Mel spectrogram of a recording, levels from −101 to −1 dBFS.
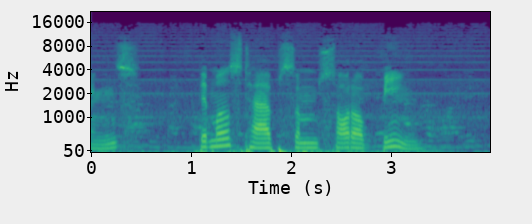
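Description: Timecode bleed runs under the entire speech. Linear timecode at 24 frames per second has leaked in from a nearby track or cable. Its square wave flips between roughly 1 and 2 kHz. It sits about 30 dB down, a steady chirping warble.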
